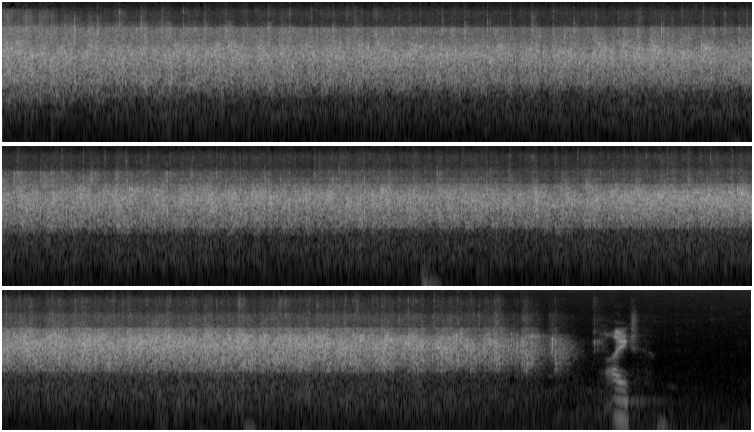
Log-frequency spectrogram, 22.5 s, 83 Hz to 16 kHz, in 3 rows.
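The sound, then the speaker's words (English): Sustained audience applause for news that the book The Tempting of America had jumped from number 12 to number 4 on the New York Times Book Review bestseller list. A dense, steady wash of clapping holds at an even loudness for about twenty seconds before fading out quickly at the end. “I feel what you feel with that applause, you may believe.”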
